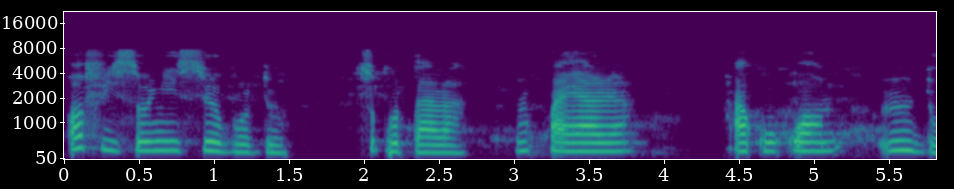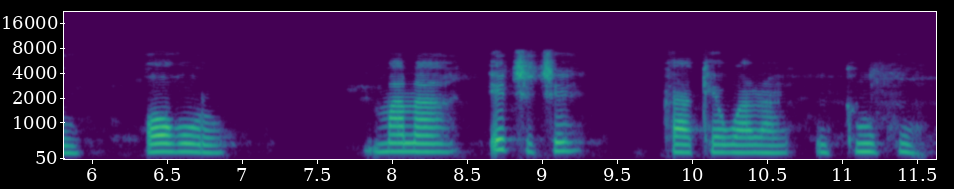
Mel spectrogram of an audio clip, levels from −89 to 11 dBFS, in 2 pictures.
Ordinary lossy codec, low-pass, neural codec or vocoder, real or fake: none; none; codec, 16 kHz, 16 kbps, FunCodec, trained on Chinese and English, 50 frames a second; fake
